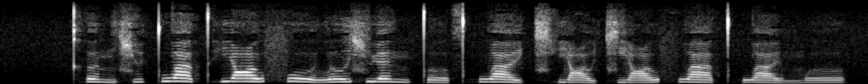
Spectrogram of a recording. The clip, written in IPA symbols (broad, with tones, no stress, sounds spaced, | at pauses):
kʰ ə˨˩ n ɕ y˦ t̪ w ä˥˩ t̪ʰ j ɑ˥ ʊ̯ f o˥˩ ʊ̯ l ɤ˥ ɕ ɥ ɛ˥˩ n t̪ ɤ˨˩ t̪ʰ w a˥˩ ɪ̯ t͡ɕʰ j ɑ˨˩ ʊ̯ t͡ɕ j ɑ˧˥ ʊ̯ f w ä˥˧ t̪ʰ w a˥˩ ɪ̯ m ɤ˥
